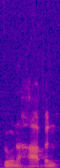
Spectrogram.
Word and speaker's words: Bunnahabhain: mature into distinctive malts the idyllic location of bunhoven pronounced and meaning mouth of the river in gaelic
